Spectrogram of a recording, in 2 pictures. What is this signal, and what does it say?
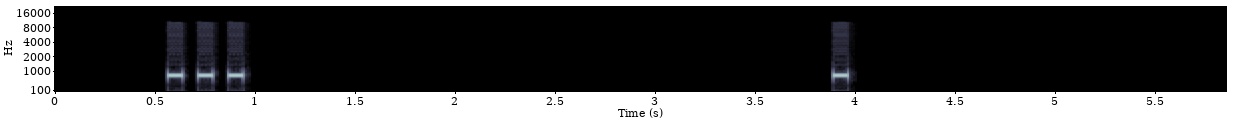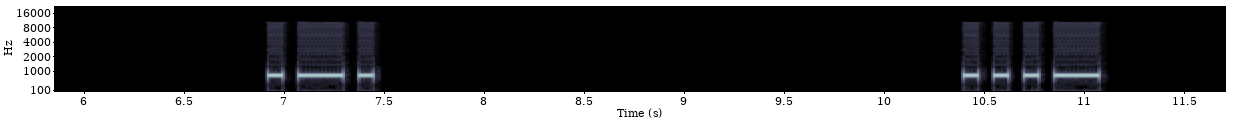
Morse code, heard as a keyed tone, about 16 wpm, 800 Hz. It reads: S E R V
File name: Suffixes / Special ING's / SlowToFaster ING's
